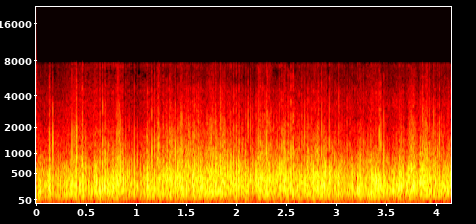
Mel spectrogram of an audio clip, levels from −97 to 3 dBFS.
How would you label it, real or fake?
real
